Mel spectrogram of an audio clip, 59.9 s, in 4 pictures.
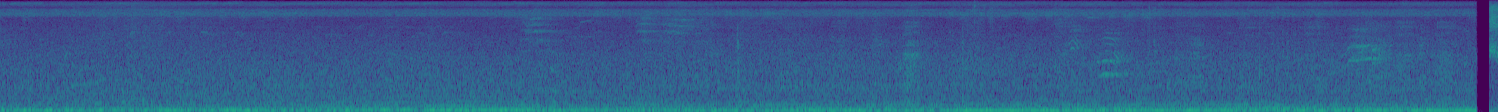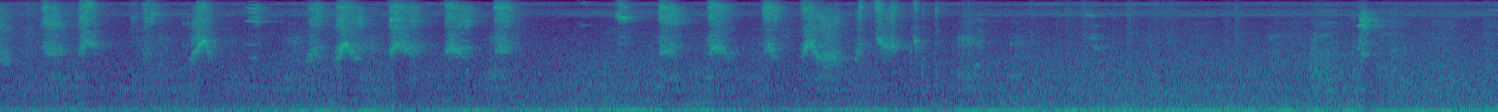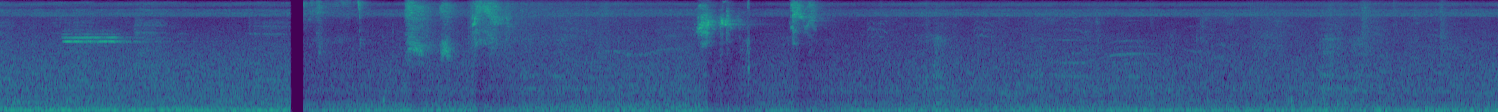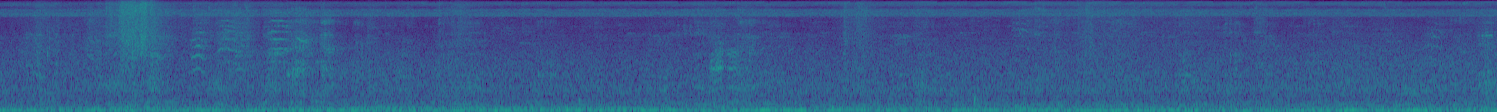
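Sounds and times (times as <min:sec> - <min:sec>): steady high-pitched hum: 0:00.0 - 0:59.9
birds chirping: 0:05.2 - 0:07.4, 0:08.7 - 0:29.6, 0:30.6 - 0:42.9.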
